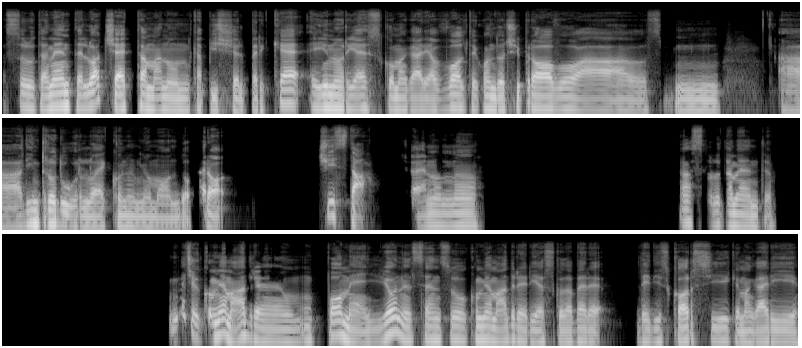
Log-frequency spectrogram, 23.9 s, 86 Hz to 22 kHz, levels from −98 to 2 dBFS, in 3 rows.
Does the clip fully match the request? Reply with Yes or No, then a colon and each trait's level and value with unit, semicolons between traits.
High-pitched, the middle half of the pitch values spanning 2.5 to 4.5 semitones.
No: low, 105 Hz; average, 2.8 semitones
